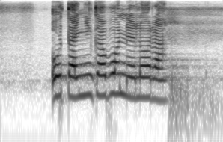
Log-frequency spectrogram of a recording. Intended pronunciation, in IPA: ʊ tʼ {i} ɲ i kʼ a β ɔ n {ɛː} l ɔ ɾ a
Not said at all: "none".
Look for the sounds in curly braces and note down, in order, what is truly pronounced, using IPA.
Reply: a, ɛ

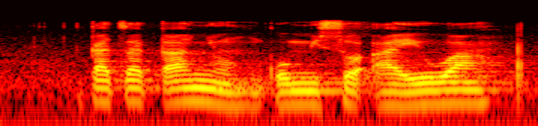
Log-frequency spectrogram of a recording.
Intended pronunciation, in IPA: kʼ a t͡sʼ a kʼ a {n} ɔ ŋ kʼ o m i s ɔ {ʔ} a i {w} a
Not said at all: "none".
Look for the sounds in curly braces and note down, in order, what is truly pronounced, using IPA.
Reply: ɲ, ʔ, w

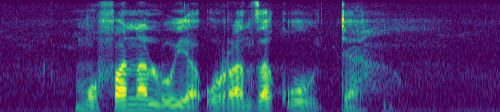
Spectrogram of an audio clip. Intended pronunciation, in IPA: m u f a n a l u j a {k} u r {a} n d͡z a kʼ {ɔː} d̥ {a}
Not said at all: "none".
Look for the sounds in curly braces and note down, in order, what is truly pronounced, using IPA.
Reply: ʔ, a, uː, a

